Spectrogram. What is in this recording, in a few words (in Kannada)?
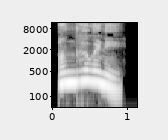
"ಅಂಗವಾನು", Kannada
